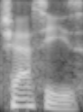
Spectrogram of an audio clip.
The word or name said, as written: chassis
